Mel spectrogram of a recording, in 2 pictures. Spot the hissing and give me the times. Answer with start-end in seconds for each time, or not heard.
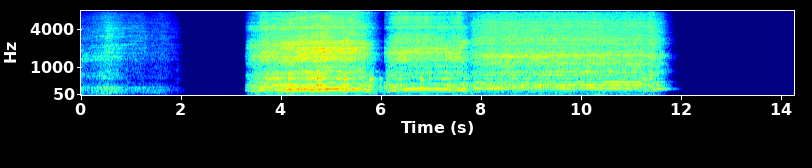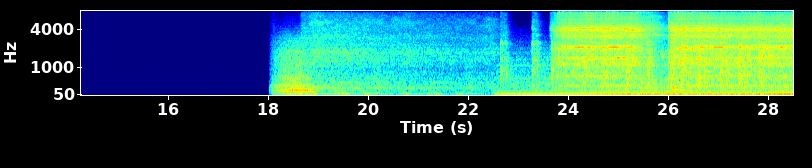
0.0-2.0, 18.1-28.4.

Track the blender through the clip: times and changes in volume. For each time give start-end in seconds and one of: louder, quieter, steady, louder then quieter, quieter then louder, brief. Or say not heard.
3.3-11.7 quieter
23.6-28.4 steady.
